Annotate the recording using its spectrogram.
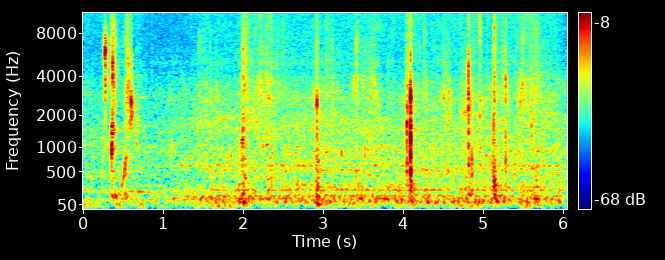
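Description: Low wind rumble on the microphone beside a docked sailboat, with a few faint, light knocks every second or so.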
